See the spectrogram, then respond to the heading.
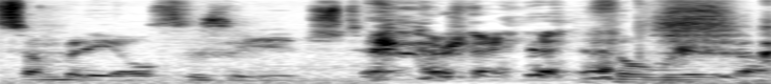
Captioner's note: laughing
